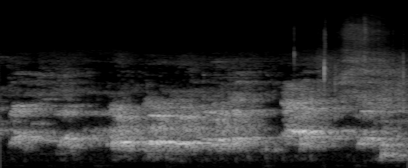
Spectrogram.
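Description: A dog howling and whining in about three long, drawn-out cries.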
